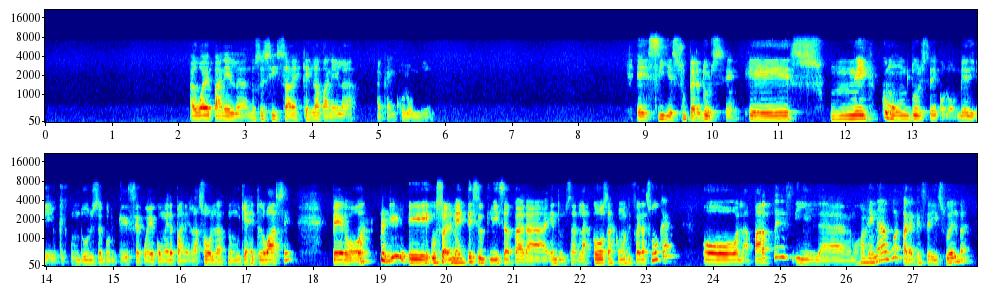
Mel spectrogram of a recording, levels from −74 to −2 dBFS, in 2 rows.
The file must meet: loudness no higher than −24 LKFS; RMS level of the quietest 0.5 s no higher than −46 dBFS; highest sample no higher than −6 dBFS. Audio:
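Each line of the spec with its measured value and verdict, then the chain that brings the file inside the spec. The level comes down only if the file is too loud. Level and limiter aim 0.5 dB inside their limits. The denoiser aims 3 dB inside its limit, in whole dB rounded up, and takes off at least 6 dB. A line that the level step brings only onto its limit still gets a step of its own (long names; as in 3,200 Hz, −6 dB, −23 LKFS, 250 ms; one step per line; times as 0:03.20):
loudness −18.5 LKFS: out of spec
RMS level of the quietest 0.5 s −53 dBFS: in spec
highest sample −2.5 dBFS: out of spec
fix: level −6 dB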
